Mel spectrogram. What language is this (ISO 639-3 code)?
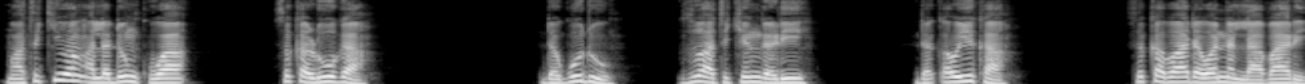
hau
